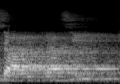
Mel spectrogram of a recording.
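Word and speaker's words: phthalic acid: This is thalic acid, PH, THA, thalic acid. PH is silent.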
